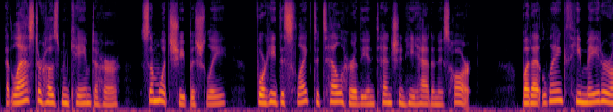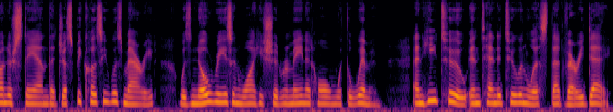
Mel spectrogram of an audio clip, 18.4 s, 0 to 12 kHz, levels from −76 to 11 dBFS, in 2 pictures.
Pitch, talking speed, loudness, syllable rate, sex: 190 Hz, 185 wpm, -19 LUFS, 4.8 syllables/s, female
